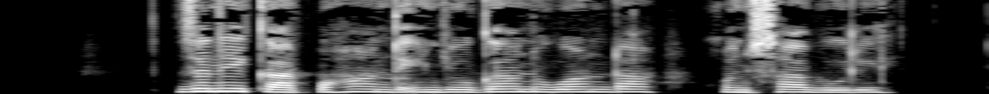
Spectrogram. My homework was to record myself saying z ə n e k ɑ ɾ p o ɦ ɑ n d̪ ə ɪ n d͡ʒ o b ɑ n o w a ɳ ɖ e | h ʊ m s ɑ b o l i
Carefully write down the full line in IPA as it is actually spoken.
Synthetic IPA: z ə n e k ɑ ɾ p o ɦ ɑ n d̪ ə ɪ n d͡ʒ o ɡ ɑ n o w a ɳ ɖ a | x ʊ n s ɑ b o l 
